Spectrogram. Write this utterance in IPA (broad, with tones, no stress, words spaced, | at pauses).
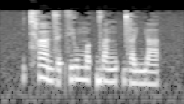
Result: t͡ɕʰã˥˧d͡ze˨ʔsju˥˧ mɔ˦t̚ ɡwa˥˧ŋə˦p̚ d͡za˧jn̪ja˧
